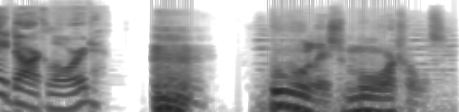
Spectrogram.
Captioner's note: clears throat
